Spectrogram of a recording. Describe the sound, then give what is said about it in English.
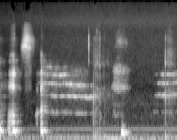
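Pet cat meowing, giving a few vocal meows mixed in with people talking. “Oh, wow. It appears we are not only joined by the mystery guest, but a feline companion. Yeah, of said mystery guest. Yeah, that's Tiger Lily.”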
